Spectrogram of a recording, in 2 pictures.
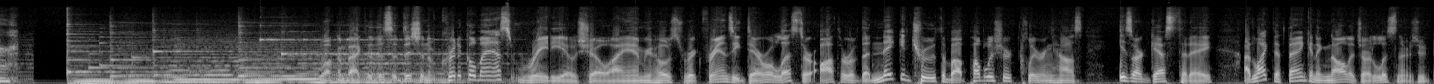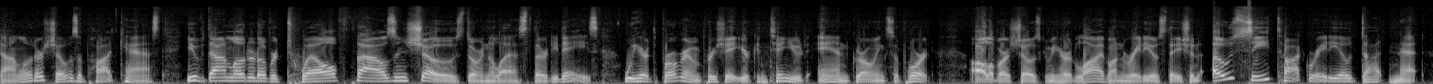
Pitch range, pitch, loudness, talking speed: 90-145 Hz, 105 Hz, -21 LUFS, 165 wpm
